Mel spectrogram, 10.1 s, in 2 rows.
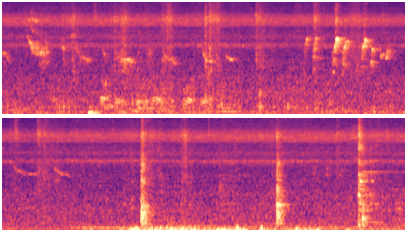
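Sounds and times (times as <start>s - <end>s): birds chirping: 0.0s - 6.5s.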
